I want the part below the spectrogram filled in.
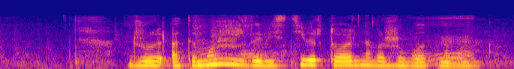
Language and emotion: Russian, neutral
